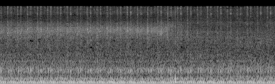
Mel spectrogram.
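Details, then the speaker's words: 1979 Opel Monza series 1 barn find, restarted after sitting a couple of days: low, lumpy, uneven idle with stumbles and slow throttle response, misfiring badly; oil burning on exhaust manifold. "it's misfiring badly so something's causing to misfire which we're gonna have to try gets a bottom of it Rock throttle response is slow"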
